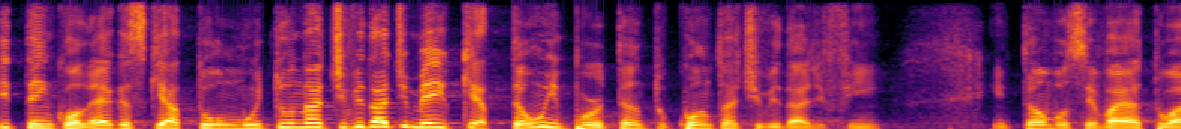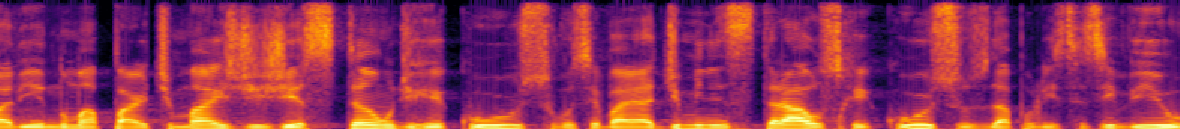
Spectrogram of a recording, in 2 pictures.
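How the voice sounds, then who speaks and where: A fairly high-pitched man with lively intonation at a moderate pace, in a dry, close sound with no echo. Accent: interior São Paulo. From interior of São Paulo state, Vale do Paraíba (Guaratinguetá). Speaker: police chief. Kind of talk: panel discussion.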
